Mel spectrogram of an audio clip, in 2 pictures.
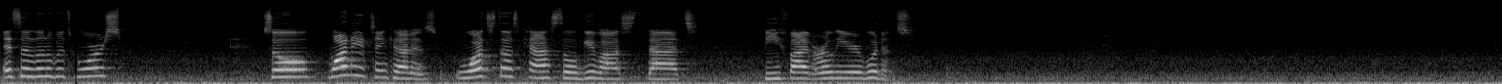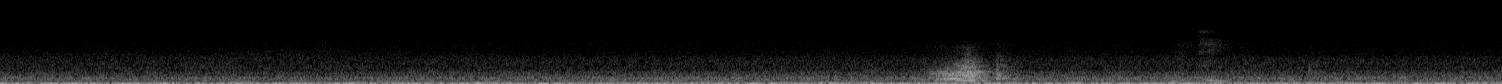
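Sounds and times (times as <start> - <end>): low room rumble and hiss: 0.0 - 30.0.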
